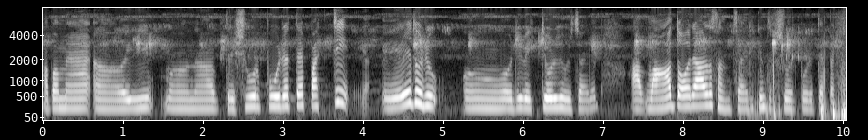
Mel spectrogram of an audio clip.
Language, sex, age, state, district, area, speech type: Malayalam, female, 18-30, Kerala, Kottayam, rural, spontaneous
